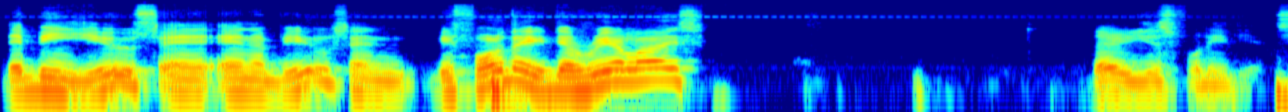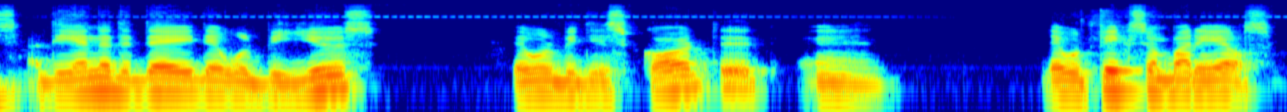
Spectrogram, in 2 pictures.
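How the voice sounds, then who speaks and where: A man with a low, mellow voice on a casual podcast. He talks emphatically, doubling up words as he builds his points. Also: big pitch swings, unhurried. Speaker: podcast co-host. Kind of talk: casual political chat.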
